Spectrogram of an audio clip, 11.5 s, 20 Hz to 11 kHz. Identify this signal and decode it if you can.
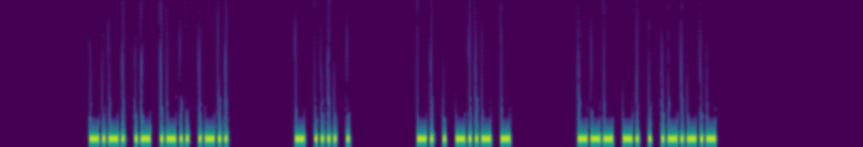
Morse code, heard as a keyed tone, about 28 wpm, 700 Hz. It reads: CALL THE NEXT ONE.
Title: 3x Word-Spacing - Sentences from Top 300 Words - 28wpm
